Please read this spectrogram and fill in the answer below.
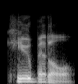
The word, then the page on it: cubital: American English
